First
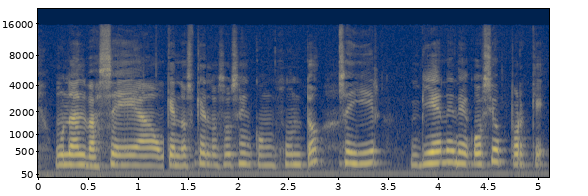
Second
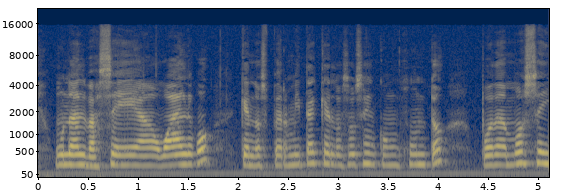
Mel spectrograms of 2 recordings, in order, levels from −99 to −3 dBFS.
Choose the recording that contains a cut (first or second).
first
